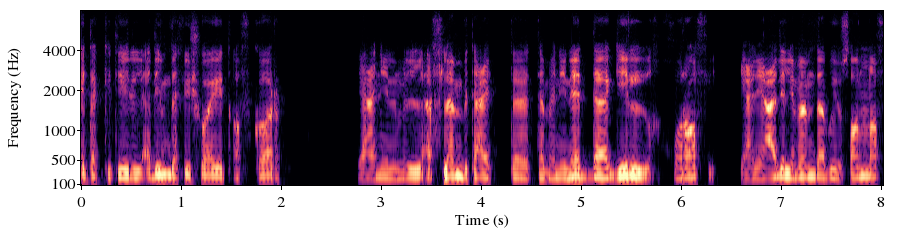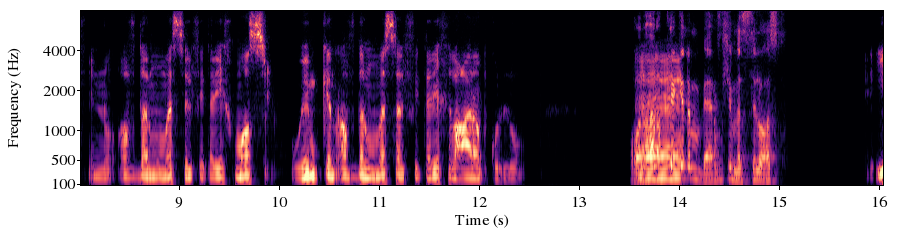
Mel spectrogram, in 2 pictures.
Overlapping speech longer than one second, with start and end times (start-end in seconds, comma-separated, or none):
none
